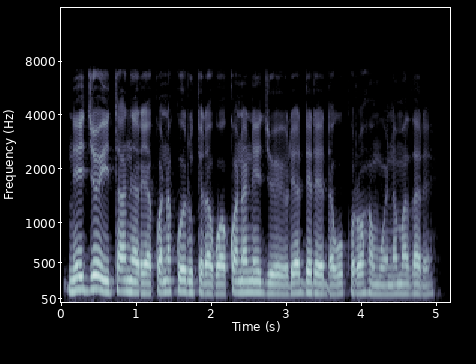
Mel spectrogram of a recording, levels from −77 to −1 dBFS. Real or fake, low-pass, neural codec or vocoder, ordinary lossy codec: real; 7.2 kHz; none; Opus, 64 kbps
